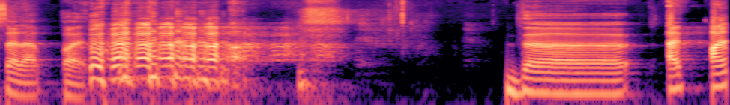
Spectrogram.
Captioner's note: everybody laughing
